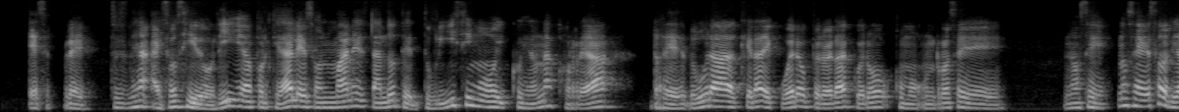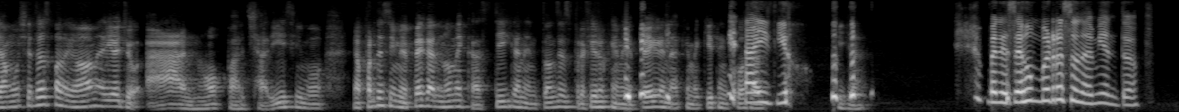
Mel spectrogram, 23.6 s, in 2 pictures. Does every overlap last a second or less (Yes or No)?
Yes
